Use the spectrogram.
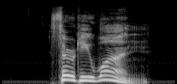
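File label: "thirty one", English, male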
